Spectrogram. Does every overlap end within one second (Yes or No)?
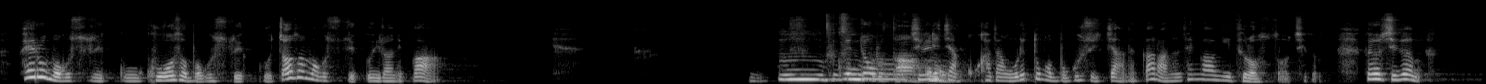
No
